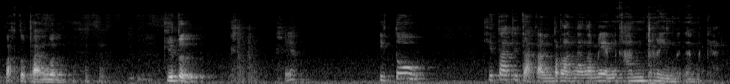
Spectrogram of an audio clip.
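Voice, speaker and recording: A male pastor preaching a sermon, moving from loud bursts to quiet asides. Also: a little high, moderate pace, pauses often, a little hiss or hum. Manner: lively, swings from loud bursts to quiet asides, sings briefly. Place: church hall. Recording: echoey hall, mic at a distance.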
